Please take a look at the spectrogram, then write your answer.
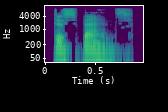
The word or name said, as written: dispense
